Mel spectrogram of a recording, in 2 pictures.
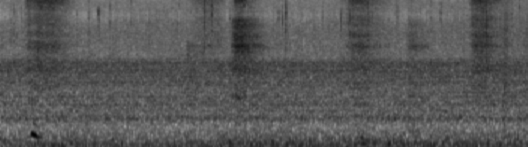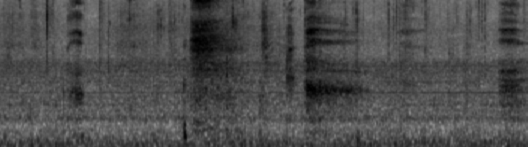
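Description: A young woman breathes heavily nearby.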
